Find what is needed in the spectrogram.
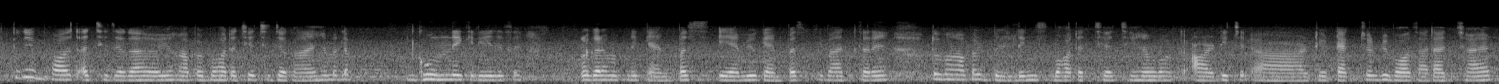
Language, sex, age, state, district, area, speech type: Urdu, female, 18-30, Uttar Pradesh, Aligarh, urban, spontaneous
